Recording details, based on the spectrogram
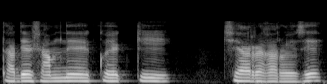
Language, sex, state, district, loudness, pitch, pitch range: Bengali, male, Assam, Hailakandi, -16 LUFS, 155 Hz, 145-160 Hz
